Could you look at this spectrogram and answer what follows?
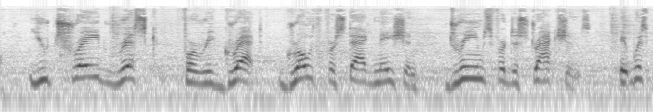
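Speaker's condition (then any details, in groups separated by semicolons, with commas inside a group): No condition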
